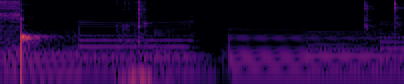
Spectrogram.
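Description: Intro sound effects over soft music: a sharp pop right at the start, a softer low thud about two thirds of a second later, then sustained synth-like tones with a few light clicks near the end.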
